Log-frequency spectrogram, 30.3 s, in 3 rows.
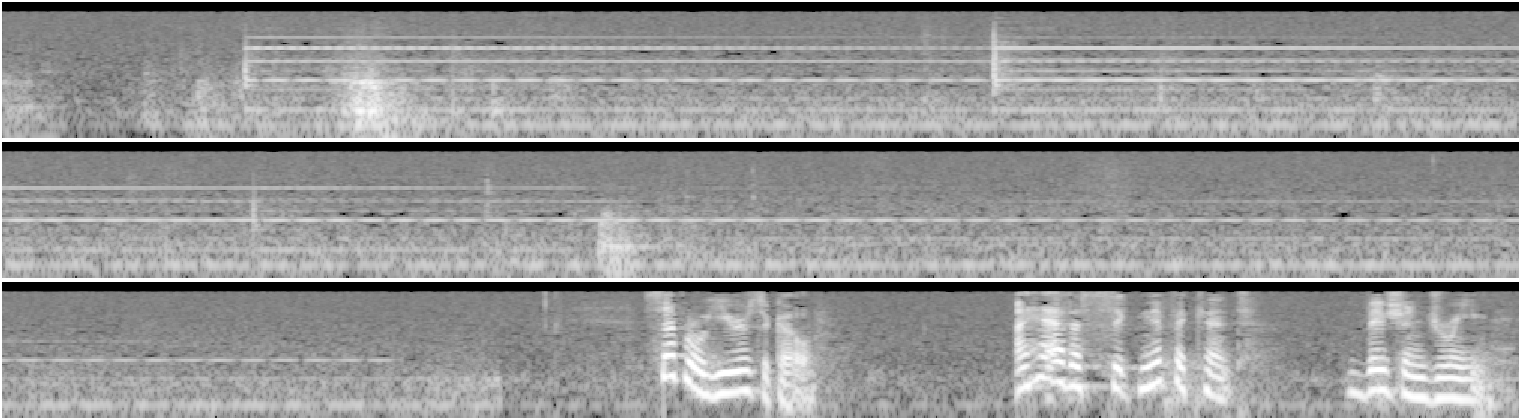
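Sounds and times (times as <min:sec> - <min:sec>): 
gong struck: 0:01.6 - 0:22.9
speech: 0:24.6 - 0:25.8, 0:27.0 - 0:28.6, 0:29.2 - 0:30.3.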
